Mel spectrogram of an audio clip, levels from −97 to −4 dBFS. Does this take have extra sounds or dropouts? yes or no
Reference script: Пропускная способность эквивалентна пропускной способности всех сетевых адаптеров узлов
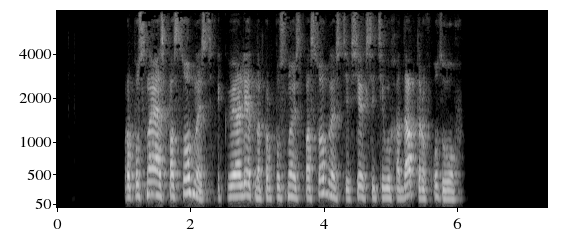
no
